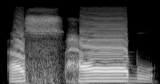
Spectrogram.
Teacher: Kemudian ashabun nar, lafal asha di sini huruf shad agak tebalkan, a-nya tipis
